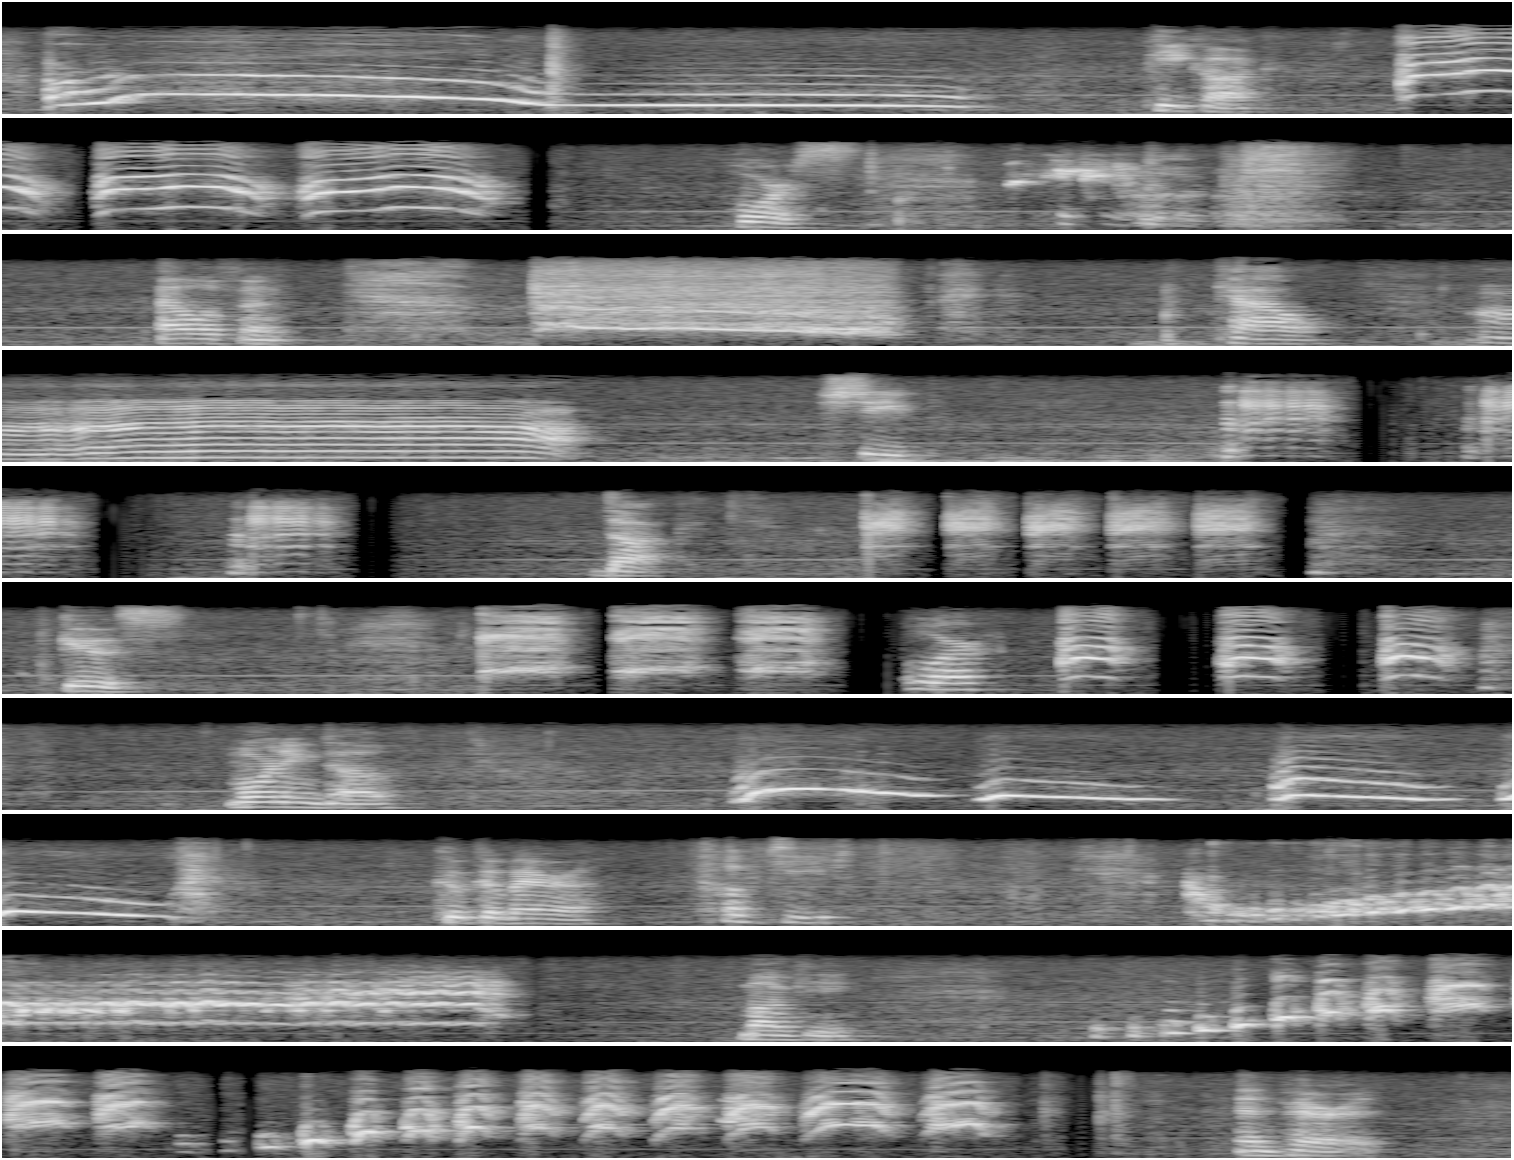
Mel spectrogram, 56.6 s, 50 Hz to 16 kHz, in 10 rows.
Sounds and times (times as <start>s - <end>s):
Inside, small room: 0.0s - 56.6s
Speech: 4.3s - 4.8s, 20.0s - 20.5s, 41.3s - 42.8s, 48.1s - 48.6s, 55.6s - 56.2s.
